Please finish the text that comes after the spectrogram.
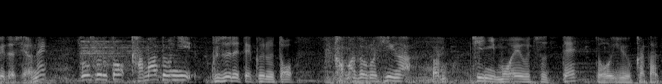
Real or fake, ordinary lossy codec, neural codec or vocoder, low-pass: fake; none; vocoder, 44.1 kHz, 80 mel bands, Vocos; 3.6 kHz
